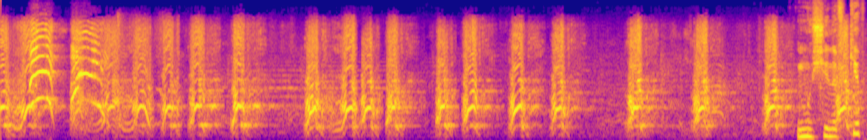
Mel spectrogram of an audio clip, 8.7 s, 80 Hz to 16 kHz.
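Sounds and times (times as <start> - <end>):
large German shepherd barking at a train carriage window: 0.0 - 8.6
speech: 8.0 - 8.6.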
